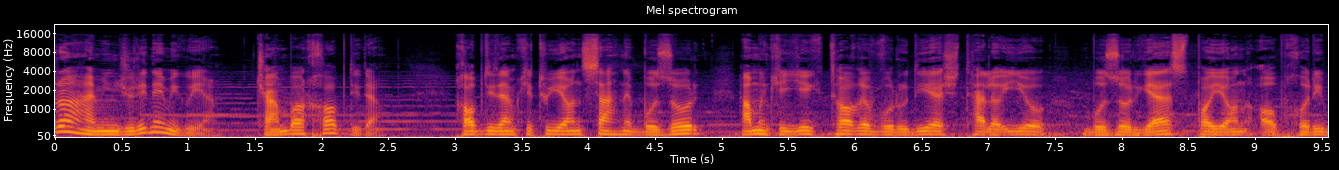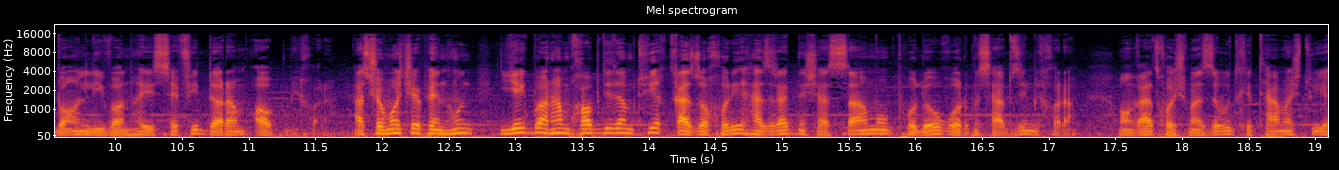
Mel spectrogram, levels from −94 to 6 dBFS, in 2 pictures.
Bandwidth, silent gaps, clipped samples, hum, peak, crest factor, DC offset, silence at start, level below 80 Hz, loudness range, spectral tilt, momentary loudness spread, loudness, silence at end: 16 kHz; none; under 0.1%; none; 0 dBFS; 18 dB; under 0.1%; 0 s; -40 dBFS; 3 LU; -6 dB/octave; 8 LU; -20 LUFS; 0 s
